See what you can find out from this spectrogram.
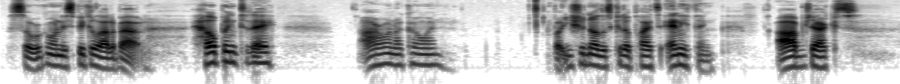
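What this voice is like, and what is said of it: Strained, fading hoarse voice. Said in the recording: “I'm losing my voice between talking too much and allergies”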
